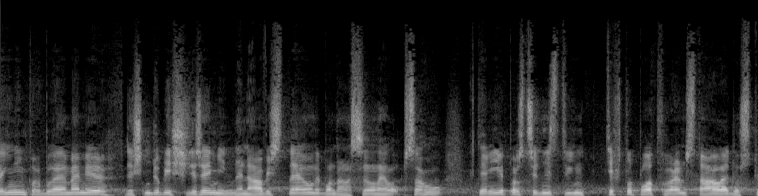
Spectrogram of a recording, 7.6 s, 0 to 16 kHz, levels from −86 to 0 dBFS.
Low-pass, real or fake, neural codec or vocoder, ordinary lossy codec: 14.4 kHz; fake; codec, 32 kHz, 1.9 kbps, SNAC; MP3, 64 kbps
